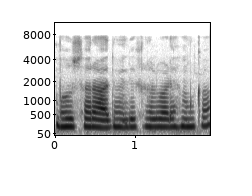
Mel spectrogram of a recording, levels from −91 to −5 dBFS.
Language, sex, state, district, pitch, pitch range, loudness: Bhojpuri, female, Uttar Pradesh, Ghazipur, 195 Hz, 190-195 Hz, -17 LUFS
